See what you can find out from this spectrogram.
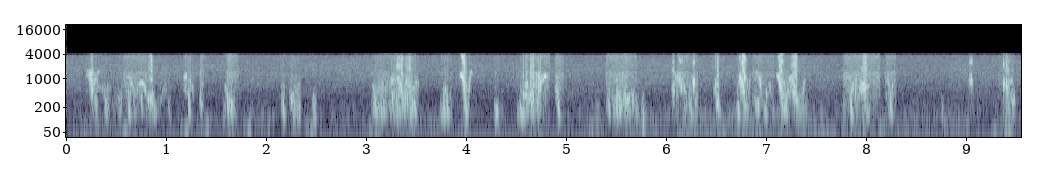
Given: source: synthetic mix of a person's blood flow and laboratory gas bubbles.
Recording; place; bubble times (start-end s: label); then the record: Doppler ultrasound of blood flow; subclavian vein
0.18-1.04 s: bubbles
1.17-1.28 s: bubbles
1.33-1.38 s: bubbles
1.58-1.73 s: bubbles
2.13-2.35 s: bubbles
3.05-3.53 s: bubbles
3.73-3.86 s: bubbles
3.92-4.07 s: bubbles
4.27-4.34 s: bubbles
4.50-4.83 s: bubbles
4.88-4.98 s: bubbles
5.39-5.71 s: bubbles
6.05-6.33 s: bubbles
6.47-6.57 s: bubbles
6.69-7.40 s: bubbles
7.77-8.14 s: bubbles
8.18-8.30 s: bubbles
9.02-9.08 s: bubbles
9.33-9.49 s: bubbles
From the record:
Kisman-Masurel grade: 243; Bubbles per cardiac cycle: several, 3 to 8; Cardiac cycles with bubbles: 100%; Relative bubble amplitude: loud (0.450 to 0.775); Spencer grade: 3 (all of the cardiac periods contain showers or single bubble signals, but not dominating or overriding the cardiac motion signals); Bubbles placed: anywhere in the cardiac cycle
